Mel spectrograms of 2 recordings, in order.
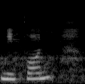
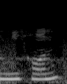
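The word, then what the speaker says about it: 日本: So Japan, pronounced in Japanese as Nippon. On first countries on, is Japan. Second countries Japan is culture. Vietnam. Japan, pronounced third in is Japanese Indonesia. As Nippon or Nihon.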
